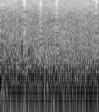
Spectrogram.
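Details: Coarse crackles in a consented real patient with bronchiectasis, heard by stethoscope over the infrascapular chest as bilateral crepitations: brief, low, bubbling crackles over rising breath noise.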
